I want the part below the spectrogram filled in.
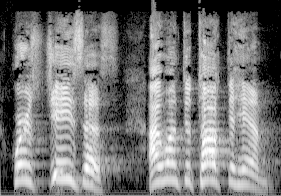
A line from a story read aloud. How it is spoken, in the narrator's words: He was probably shouting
